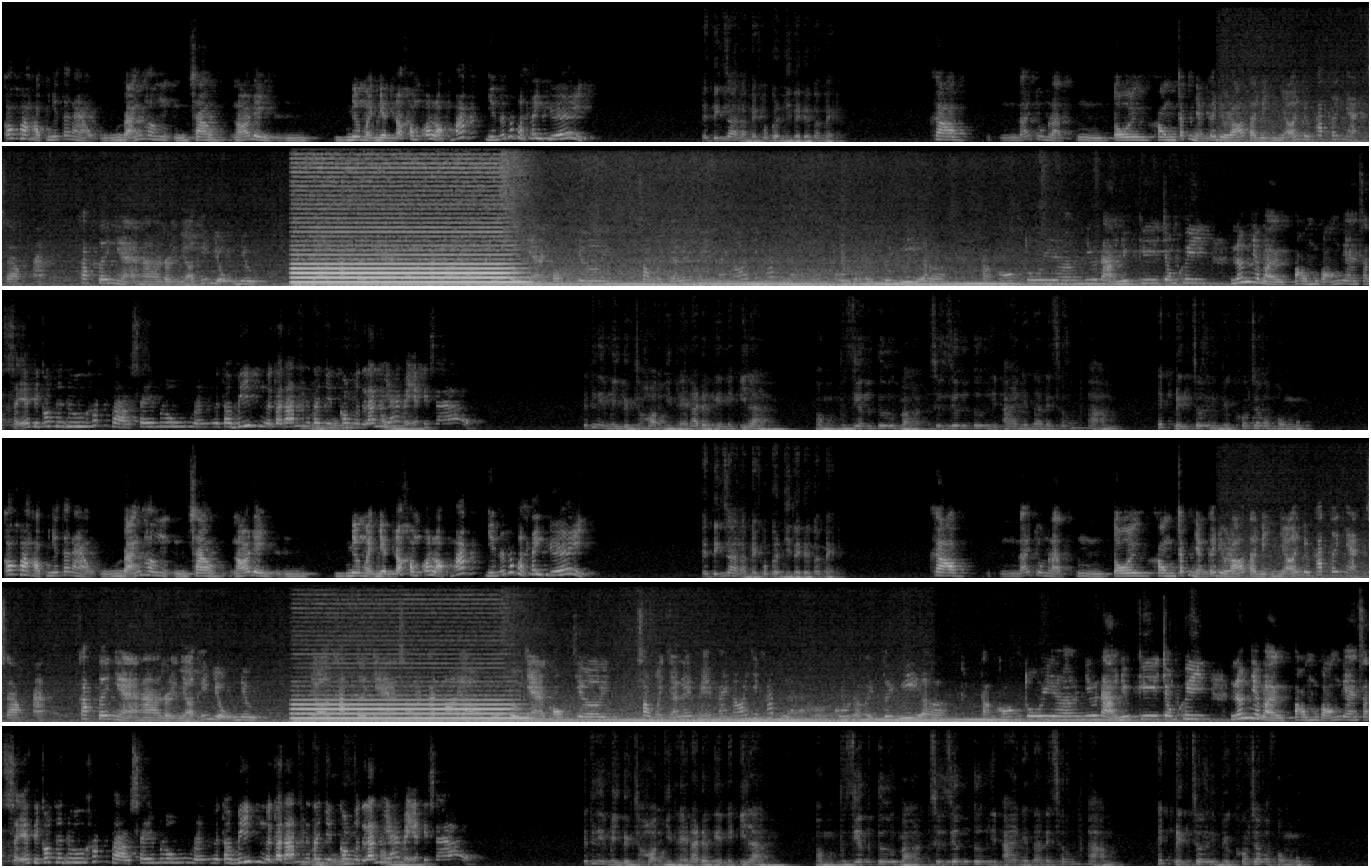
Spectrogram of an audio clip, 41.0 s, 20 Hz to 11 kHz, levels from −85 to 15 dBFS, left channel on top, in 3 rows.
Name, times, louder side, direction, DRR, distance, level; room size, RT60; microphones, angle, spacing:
voice 1, 0.0-3.1 3.3-5.8 9.3-9.6 10.0-14.1 14.4-16.2 16.7-19.8 20.0-23.1 23.4-32.1, right 3 dB, 80° right, 6 dB, 2.4 m, -31 dB
voice 2, 7.0-8.3 15.2-15.7 30.3-31.6 33.1-35.1 35.5-38.5 38.9-40.3, right 1 dB, 45° right, 5 dB, 4.9 m, -39 dB
sound 1, 12.1-23.0, equal, 5° left, 2.5 m, -42 dB
sound 2, 16.5-25.4, left 6 dB, 90° left, 0.6 m, -18 dB
19.5 x 9.8 x 4.3 m, 0.32 s
head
